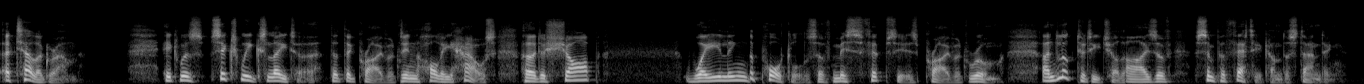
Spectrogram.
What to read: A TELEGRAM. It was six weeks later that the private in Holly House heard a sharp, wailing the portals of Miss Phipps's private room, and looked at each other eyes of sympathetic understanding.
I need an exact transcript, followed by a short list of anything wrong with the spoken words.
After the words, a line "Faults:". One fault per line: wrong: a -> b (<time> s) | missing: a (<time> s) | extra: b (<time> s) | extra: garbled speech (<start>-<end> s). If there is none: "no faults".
A TELEGRAM. It was six weeks later that the private in Holly House heard a sharp, wailing the portals of Miss Phipps's private room, and looked at each other eyes of sympathetic understanding.
Faults:
no faults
